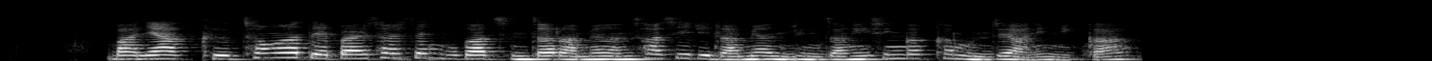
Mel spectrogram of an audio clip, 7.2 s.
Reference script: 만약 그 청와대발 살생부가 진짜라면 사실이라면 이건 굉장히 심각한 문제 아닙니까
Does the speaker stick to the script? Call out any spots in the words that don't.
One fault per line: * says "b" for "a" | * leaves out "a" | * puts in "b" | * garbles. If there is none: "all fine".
* leaves out "이건"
